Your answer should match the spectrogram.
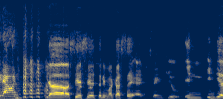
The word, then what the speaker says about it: terima kasih: Sesiet means thank you, and terima kasih in Malays.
